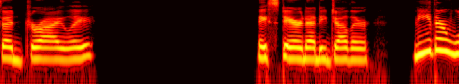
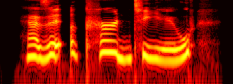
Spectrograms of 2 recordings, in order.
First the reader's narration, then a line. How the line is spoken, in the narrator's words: he snarled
